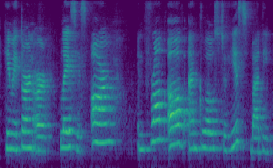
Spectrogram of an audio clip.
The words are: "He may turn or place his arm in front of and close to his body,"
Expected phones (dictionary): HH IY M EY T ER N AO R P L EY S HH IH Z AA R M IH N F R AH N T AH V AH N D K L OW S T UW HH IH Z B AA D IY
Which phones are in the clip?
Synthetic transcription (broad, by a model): HH IY M EY T ER N AO R P L EY S HH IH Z AA R M IH N F R AH N T AH V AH N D K L OW S T UW HH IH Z B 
